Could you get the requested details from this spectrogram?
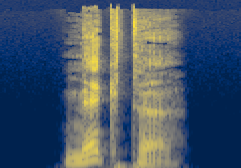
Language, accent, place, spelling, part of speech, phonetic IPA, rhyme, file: German, Germany, Berlin, neckte, verb, [ˈnɛktə], -ɛktə, De-neckte.ogg
- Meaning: inflection of necken: 1. first/third-person singular preterite 2. first/third-person singular subjunctive II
